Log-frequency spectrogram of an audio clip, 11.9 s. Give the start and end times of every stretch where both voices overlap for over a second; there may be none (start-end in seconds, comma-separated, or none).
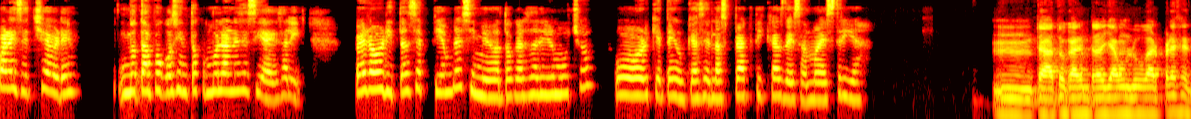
none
